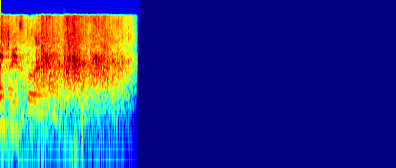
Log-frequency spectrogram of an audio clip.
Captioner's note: applause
